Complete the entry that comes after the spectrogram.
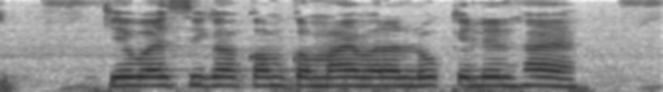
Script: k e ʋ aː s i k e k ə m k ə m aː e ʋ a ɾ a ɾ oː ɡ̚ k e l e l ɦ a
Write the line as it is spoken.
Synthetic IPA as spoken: k e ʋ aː s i k a k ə m k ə m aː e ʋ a ɾ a l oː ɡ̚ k e l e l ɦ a

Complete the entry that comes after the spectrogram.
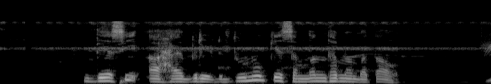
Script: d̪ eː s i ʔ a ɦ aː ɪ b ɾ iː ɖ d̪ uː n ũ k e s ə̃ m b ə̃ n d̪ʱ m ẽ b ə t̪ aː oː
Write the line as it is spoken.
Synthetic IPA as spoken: d̪ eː s i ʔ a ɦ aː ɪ b ɾ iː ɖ d̪ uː n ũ k e s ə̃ m b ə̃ n d̪ʱ m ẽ b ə t̪ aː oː

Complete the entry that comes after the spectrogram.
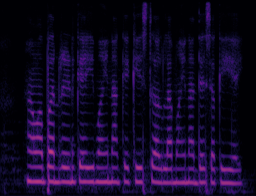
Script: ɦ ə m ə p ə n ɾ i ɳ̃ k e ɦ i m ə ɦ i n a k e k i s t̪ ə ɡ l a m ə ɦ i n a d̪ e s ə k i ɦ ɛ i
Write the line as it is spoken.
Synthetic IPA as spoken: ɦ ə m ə p ə n ɾ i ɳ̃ k e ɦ i m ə ɦ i n a k e k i s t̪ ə ɡ l a m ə ɦ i n a d̪ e s ə k i ɦ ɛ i

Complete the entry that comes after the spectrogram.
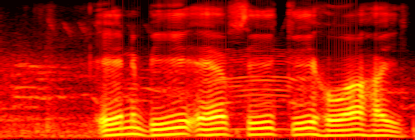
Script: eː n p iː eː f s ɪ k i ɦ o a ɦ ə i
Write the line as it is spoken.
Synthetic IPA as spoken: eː n b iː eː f s i k i ɦ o a ɦ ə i

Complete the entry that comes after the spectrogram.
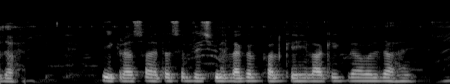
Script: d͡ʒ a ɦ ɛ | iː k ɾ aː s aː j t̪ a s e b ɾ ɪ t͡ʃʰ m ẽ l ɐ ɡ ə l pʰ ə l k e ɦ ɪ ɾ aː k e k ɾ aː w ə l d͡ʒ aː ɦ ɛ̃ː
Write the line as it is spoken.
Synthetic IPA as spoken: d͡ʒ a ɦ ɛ | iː k ɾ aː s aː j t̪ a s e b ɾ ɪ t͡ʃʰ m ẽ l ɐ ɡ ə l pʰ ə l k e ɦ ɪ l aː k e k ɾ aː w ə l d͡ʒ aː ɦ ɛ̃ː

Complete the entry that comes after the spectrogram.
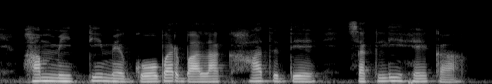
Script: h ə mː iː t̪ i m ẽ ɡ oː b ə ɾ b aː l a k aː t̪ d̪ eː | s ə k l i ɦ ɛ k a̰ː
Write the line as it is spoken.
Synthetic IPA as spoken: h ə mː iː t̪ i m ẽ ɡ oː b ə ɾ b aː l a kʰ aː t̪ d̪ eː | s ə k l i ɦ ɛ k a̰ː

